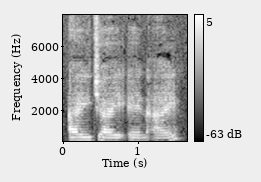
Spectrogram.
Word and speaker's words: Ajna: texts that are available Anya of course English-speaking peoples like Australians like me might say ajna or you know to put an emphasis on the letter letter J I think brow chakra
